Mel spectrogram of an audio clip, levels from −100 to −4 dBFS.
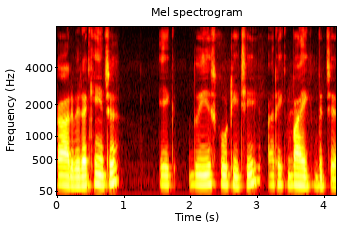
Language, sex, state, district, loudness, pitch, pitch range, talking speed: Garhwali, male, Uttarakhand, Tehri Garhwal, -20 LUFS, 125 Hz, 120-130 Hz, 170 wpm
